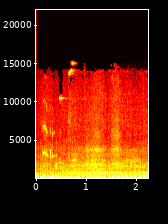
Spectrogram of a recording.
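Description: Yamaha XTZ 250 Lander's single-cylinder four-stroke engine running at low revs as the motorcycle is ridden slowly, an even, rapid beat of exhaust pulses.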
